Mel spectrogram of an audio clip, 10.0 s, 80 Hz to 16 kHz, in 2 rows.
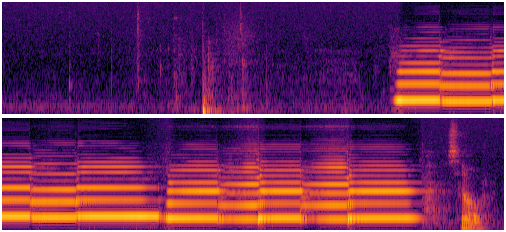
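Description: A knock about two seconds in, then a Schwenk & Seggelke Model 2000 German-system clarinet played for about five seconds: it alternates between two neighbouring notes, then between a slightly lower pair. It is a test of the freshly adjusted pinky-key screws, and the keys now work.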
